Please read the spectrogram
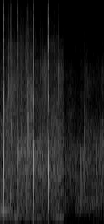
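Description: Brief scattered applause: a handful of sharp, irregular hand claps that stop about a second and a quarter in.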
